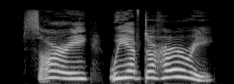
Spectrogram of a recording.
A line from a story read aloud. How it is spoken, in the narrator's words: Jack yelled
